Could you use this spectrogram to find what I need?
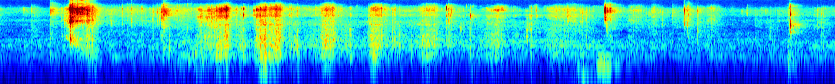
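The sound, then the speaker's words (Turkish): Crisp crunching and chewing as a potato chip dipped in sauce is bitten and eaten, with many sharp, loud crunches in an irregular rhythm followed by softer, moist chewing. “Cipsi açtım. Bir tane aldım. Sosa bandırdım. Şimdi ağzıma atıyorum.”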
